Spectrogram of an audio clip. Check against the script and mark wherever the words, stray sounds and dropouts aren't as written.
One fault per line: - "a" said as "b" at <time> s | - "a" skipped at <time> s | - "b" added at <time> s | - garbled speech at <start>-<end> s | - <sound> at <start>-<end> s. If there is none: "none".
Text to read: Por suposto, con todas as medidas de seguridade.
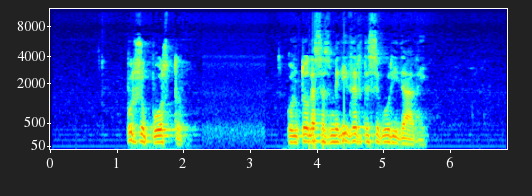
none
